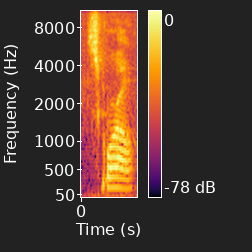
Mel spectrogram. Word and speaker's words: squirrel: Squirrl. Squirrl. Oui, en fait c'est ça veut dire écureil. Ouais. Ah, ça se dit pas squirrel. C'est pas en deux syllabes. C'est vraiment en un squirrel.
